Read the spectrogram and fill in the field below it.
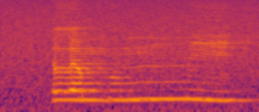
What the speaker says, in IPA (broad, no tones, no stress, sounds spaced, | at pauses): l ɐ m u mː i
